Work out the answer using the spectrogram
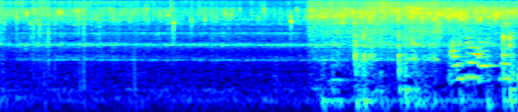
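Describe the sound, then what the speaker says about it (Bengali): Potatoes fry lightly in the same oil used for fish, a steady broadband sizzle that grows louder and denser partway through, with stirring and clatter, no talk. "তো একই তেলে আলুগুলোকে আমি একটু হালকা করে ভেজে নেবো।"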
